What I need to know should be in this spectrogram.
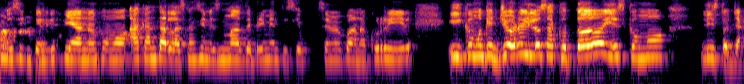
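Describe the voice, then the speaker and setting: Her voice is somewhat breathy and fairly high in pitch, with ordinary pitch variation. The woman talks at a fairly quick pace. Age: 20s. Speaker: music student and singer. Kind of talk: casual chat.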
